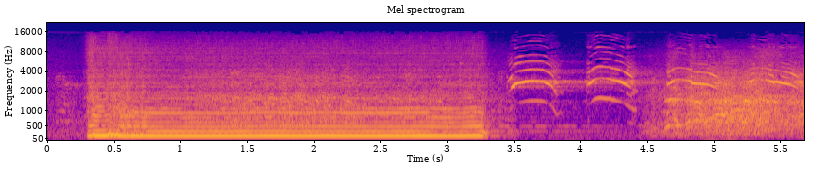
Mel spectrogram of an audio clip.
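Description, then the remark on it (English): A voice mimics the horn of a boat leaving Halifax with one long, loud, steady low blast, then switches to several high, swooping squawks imitating gulls crying. “Okay, this is a boat leaving Halifax.”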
